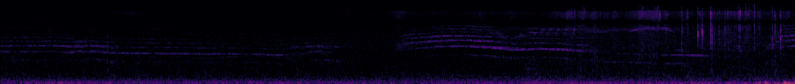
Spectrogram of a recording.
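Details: Stray cat living outdoors gives a couple of drawn-out, harmonic meows that dip then rise, the second higher and shorter, over a steady low rumble of outdoor background noise.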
